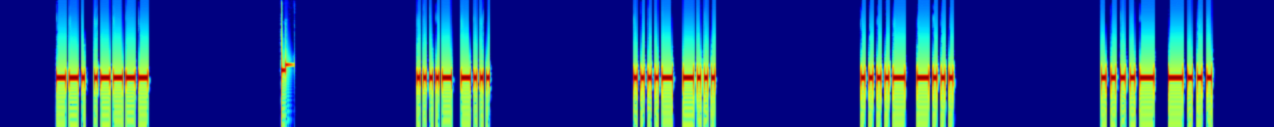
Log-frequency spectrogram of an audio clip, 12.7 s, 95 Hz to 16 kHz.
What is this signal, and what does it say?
Morse code, heard as a keyed tone, about 35 wpm, 700 Hz. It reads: G1 4B 4B 4B 4B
